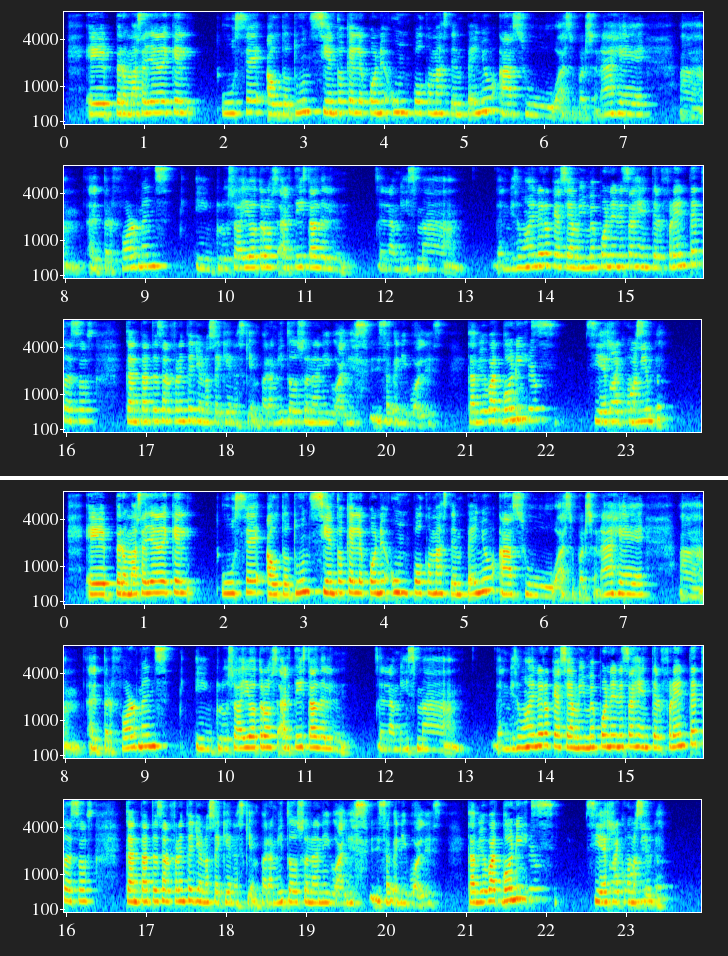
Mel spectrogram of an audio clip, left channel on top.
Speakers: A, on the right; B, on the left.
A: eh, pero más allá de que él use autotune, siento que él le pone un poco más de empeño a su, a su personaje, a- al performance. Incluso hay otros artistas del, de la misma, del mismo género que si a mí me ponen esa gente al frente, todos esos cantantes al frente, yo no sé quién es quién. Para mí todos suenan iguales <laughs> y se ven iguales. Cambio Bad Bunny,
B: Es que
A: sí, sí es
B: Bad
A: reconocible.
B: Bunny empezó,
